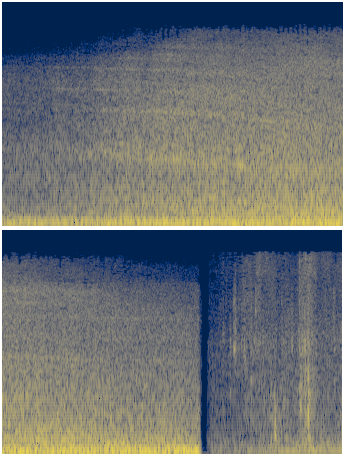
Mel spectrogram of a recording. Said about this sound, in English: Outside, a plane flies low over a trailer park.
